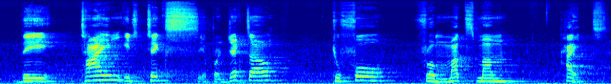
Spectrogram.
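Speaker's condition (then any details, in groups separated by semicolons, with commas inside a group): No condition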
